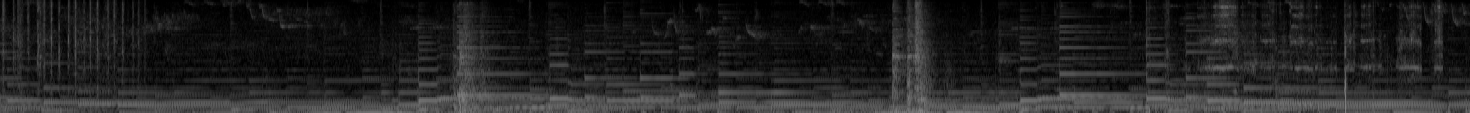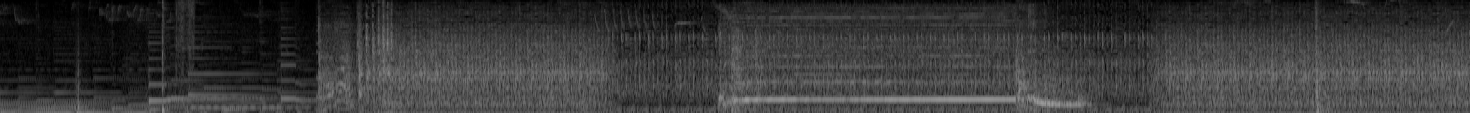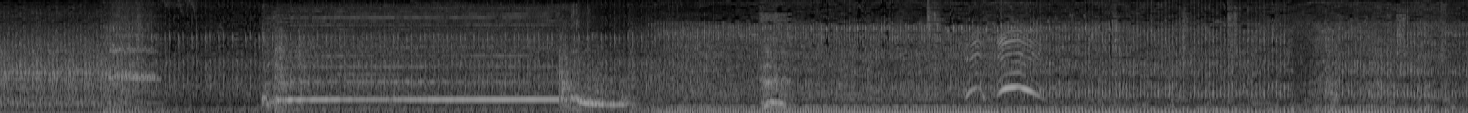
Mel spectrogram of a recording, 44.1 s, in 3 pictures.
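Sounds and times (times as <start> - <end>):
model tractor engine drone: 0.0 - 1.7, 11.8 - 14.5, 17.9 - 44.0.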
